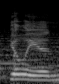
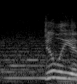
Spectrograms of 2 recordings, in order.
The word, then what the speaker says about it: Gillian: ya oh yeah i'm actually only pronouncing it gillian because of the pun jillian is generally how you would pronounce it yeah wondering who this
